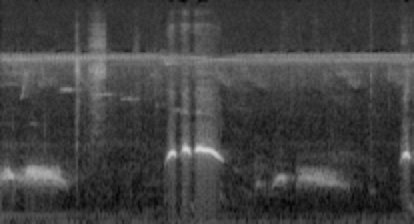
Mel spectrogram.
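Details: Spotted dove kept by a bird breeder in northern Vietnam giving low, mellow coos, with sharp, higher whistled notes cutting in between the phrases.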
